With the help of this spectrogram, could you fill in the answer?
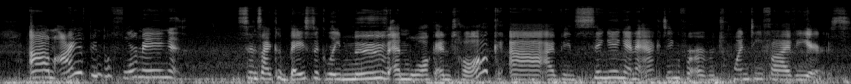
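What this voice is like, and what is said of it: Slight Australian accent, hybrid. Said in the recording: “you have a little accent going on there ... I do have a little bit of an accent ... I'm originally from Sydney, Australia, and I have been living in Vancouver now for just over 9 years ... it's a bit of a hybrid accent”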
